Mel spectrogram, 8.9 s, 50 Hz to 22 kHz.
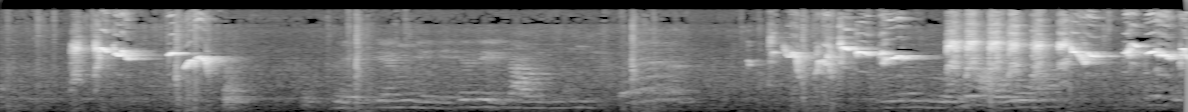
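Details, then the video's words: Sooty-headed bulbul lure for trapping: two brief slurred phrases, a quiet stretch with faint murmuring sounds, then a rapid chattering sequence of bright, falling chirps to the end. "Tiếng Chim Bông Lâu Mồi Chuẩn Mp3 || Âm Thanh Đi Bẫy."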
